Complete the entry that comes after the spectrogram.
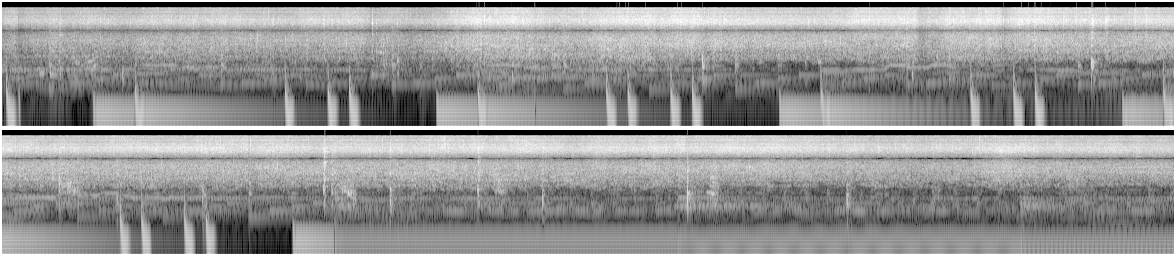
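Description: Pork cubes sizzling as they fry in a steel kadai, stirred with a metal ladle that clinks and scrapes against the pan in short sharp ticks.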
